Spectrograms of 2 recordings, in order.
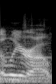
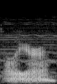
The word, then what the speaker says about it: Aliera: handle all your a-l-i-e-r-a bethesda did it they pronounce it elira which is the traditional swelling it's not it's pronounced dalaira just insider knowledge is there just so that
